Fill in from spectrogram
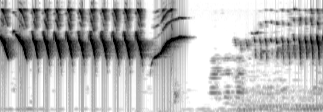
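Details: Canary singing 'gacor fighter' style, meant to prompt young canaries to sing: a rhythmic run of bright repeated chirps, then a rising whistled slur, a brief pause, and a softer buzzy trill returning.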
